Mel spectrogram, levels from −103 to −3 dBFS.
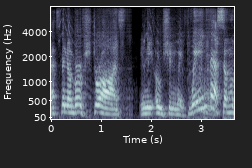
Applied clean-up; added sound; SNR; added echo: neural separator model SepFormer DNS4.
